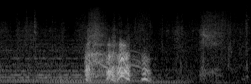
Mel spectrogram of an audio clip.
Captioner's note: bartram coughs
